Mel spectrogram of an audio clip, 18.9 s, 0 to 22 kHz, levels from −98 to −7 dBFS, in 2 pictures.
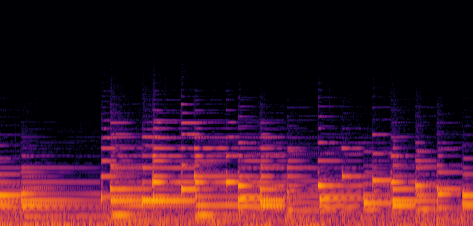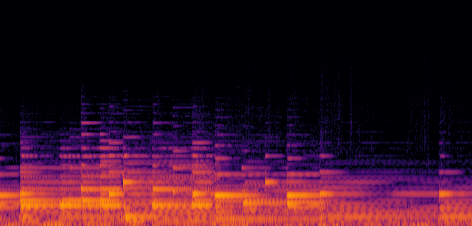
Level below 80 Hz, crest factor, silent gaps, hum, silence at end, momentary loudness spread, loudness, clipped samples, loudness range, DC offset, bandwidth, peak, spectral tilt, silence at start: -48 dBFS; 16 dB; none; none; 0 s; 13 LU; -34 LUFS; under 0.1%; 5 LU; under 0.1%; 4.1 kHz; -18 dBFS; -11 dB/octave; 0 s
